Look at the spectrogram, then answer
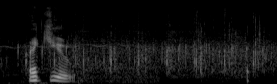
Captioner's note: audience clapping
